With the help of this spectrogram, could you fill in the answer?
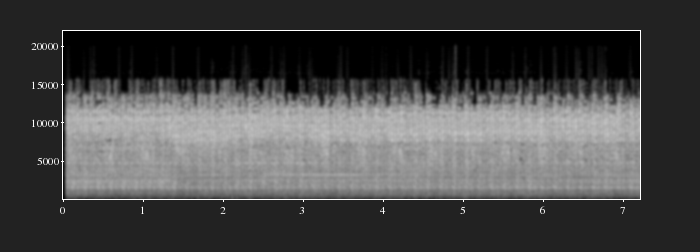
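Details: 2007 Audi A4 at cold idle: a fast, high-pitched chirp or squeak repeating about three times a second over the idle. It disappears once the engine reaches operating temperature; the source is not yet found.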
